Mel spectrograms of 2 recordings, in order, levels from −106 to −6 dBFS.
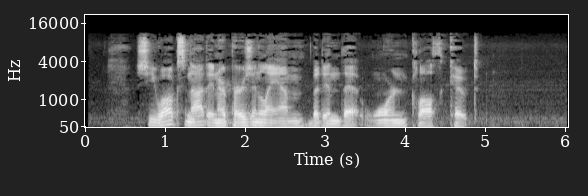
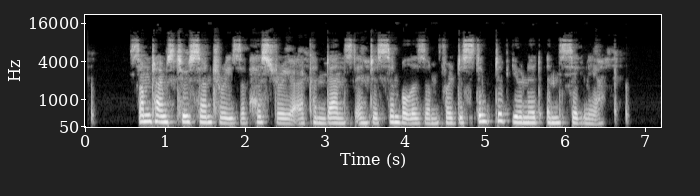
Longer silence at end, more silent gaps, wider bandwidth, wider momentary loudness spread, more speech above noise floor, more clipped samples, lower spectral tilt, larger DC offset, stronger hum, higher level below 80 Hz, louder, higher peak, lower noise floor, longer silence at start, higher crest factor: first, 1.15 s vs 0.4 s; neither; first, 11.5 kHz vs 9.8 kHz; about the same, 8 LU vs 10 LU; first, 38 dB vs 24 dB; neither; about the same, -3.5 dB/octave vs -3.5 dB/octave; neither; neither; first, -38 dBFS vs -58 dBFS; about the same, -17 LUFS vs -18 LUFS; about the same, 0 dBFS vs -2 dBFS; first, -56 dBFS vs -43 dBFS; first, 0.65 s vs 0.05 s; about the same, 18 dB vs 18 dB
